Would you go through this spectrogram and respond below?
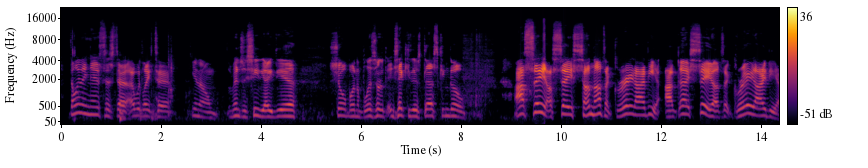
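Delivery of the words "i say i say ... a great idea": slow, blustery, puffed-up cartoon southern drawl. Imagining the idea showing up on a Blizzard executive's desk, do a Foghorn Leghorn impression. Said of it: "that's your impression of Foghorn Leghorn".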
